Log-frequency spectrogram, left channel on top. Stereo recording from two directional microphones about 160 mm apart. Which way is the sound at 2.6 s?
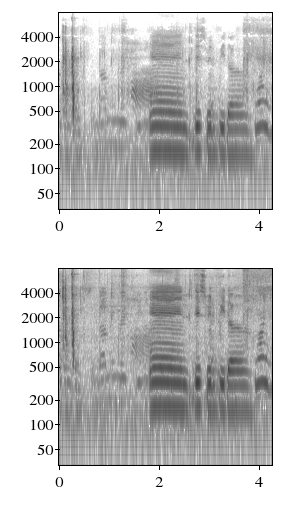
10° right (ahead or behind).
